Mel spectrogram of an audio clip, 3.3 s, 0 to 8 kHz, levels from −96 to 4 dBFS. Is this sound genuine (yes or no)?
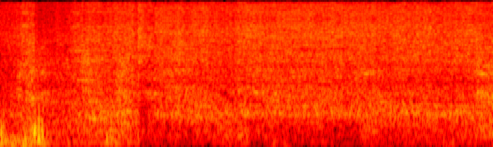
yes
